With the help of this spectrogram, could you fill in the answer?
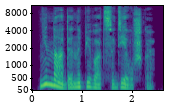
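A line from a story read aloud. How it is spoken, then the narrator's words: Soft. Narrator (Russian): мягко произнес он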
